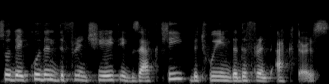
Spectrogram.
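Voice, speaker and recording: With a quiet background, a woman speaks in a dark, mellow tone with ordinary pitch variation. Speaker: researcher presenting findings. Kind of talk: workshop presentation Q&A. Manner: fast.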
